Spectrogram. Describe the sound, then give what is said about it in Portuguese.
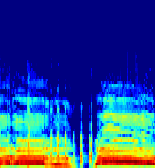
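A person imitates a man screaming in his sleep at night: one loud, sustained, intense cry that dips and breaks briefly midway before rising again, with no other sounds. “E à noite, às vezes ele tá dormindo, ele começa a gritar.”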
